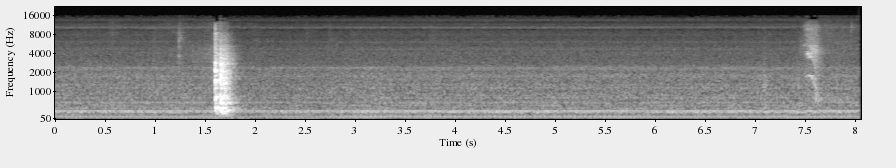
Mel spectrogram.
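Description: Quiet room tone with a steady low hum, broken by one short, sharp noise a little under two seconds in, with a fainter one near the end.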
